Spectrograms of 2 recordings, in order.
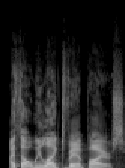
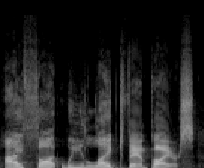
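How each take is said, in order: First: Higher, slowed mock-innocent repeat; teasing the ladies, drawn out. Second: Much higher, slow, mock-innocent; playing dumb, drawn out; feigned confusion, high and slow. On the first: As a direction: lay the irony on. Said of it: "repeats the line". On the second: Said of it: "And I'm like".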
